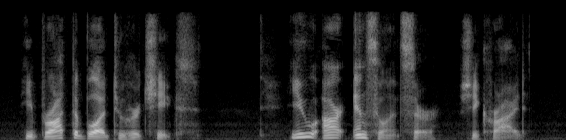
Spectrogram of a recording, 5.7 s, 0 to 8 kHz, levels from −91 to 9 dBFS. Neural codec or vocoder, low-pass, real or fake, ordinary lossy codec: codec, 16 kHz, 2 kbps, FunCodec, trained on Chinese and English, 25 frames a second; 7.2 kHz; fake; MP3, 64 kbps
